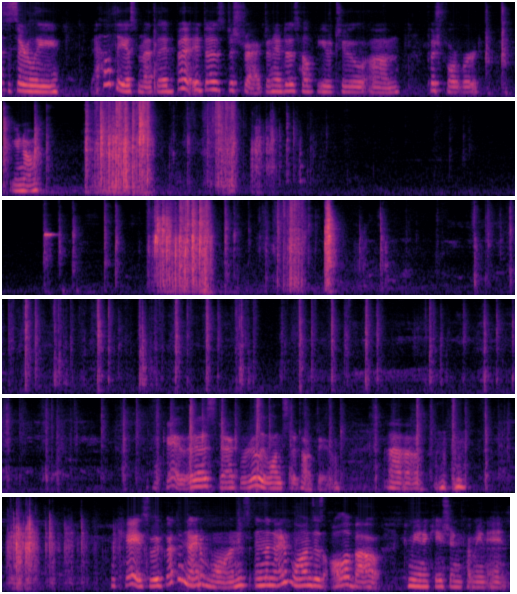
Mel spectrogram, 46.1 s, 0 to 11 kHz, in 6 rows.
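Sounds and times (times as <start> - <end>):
cards being shuffled: 7.6 - 12.4, 16.2 - 21.2, 22.4 - 40.2.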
